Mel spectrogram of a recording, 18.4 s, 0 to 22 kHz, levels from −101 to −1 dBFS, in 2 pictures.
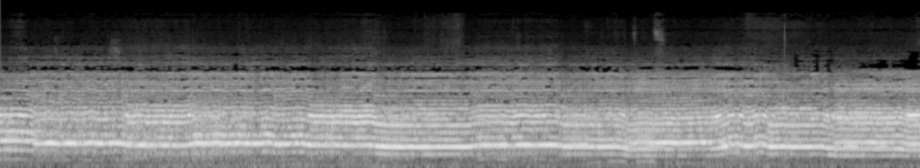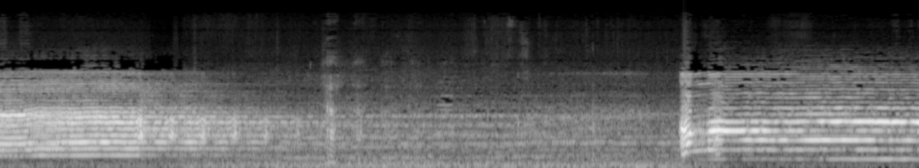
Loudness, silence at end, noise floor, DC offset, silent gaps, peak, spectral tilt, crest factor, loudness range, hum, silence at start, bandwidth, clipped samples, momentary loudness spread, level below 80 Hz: -15 LUFS; 0 s; -36 dBFS; under 0.1%; none; 0 dBFS; -5.5 dB/octave; 16 dB; 16 LU; none; 0 s; 6.6 kHz; under 0.1%; 22 LU; -48 dBFS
